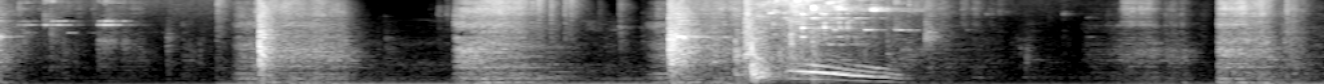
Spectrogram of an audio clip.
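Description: Glass bottles in swinging crates smashing: sharp crashes of breaking glass about two seconds in and again about five seconds in, each trailing off in tinkling, and another crash near the end. A falling pitched tone follows the second crash, and a faint steady low hum runs underneath.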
